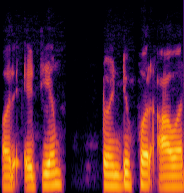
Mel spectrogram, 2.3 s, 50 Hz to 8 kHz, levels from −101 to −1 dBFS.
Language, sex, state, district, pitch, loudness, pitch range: Bengali, male, West Bengal, Malda, 130 Hz, -17 LUFS, 120-135 Hz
